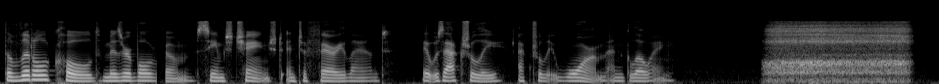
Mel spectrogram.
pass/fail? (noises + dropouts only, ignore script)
fail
